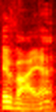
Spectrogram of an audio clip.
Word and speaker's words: Evija: growing Automotive Group it's significance cannot be overstated pronounced avaya it means the first in existence or the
